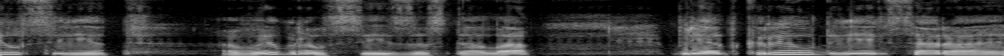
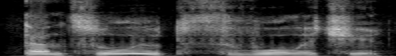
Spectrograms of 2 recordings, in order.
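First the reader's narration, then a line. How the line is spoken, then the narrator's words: Hateful through teeth. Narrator (Russian): ненавистно процедил Даниэль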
